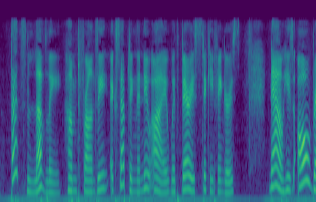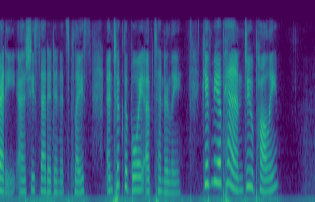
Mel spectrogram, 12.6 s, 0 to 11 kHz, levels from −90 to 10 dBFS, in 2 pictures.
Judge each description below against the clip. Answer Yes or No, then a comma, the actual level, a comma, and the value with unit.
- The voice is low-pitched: No, high, 205 Hz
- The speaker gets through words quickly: No, average, 165 wpm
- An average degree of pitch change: Yes, average, 4.6 semitones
